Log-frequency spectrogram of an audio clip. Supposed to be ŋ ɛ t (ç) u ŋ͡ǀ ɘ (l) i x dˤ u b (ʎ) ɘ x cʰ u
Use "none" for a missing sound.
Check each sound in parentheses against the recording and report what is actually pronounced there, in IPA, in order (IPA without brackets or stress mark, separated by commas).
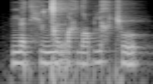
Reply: ç, r, ʎ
